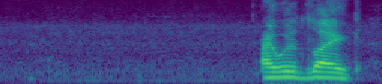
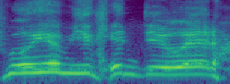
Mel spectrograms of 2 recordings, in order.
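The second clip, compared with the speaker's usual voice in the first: cheering shout; 8 semitones higher than usual. Real, not acted. Cheering a friend on.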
